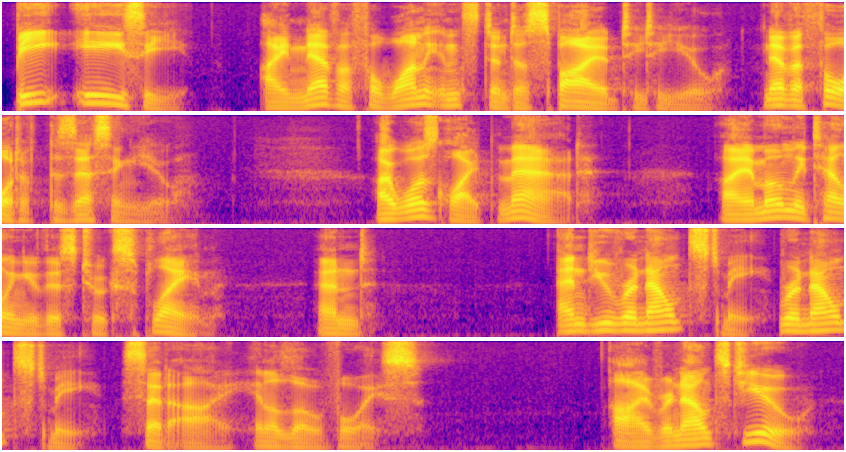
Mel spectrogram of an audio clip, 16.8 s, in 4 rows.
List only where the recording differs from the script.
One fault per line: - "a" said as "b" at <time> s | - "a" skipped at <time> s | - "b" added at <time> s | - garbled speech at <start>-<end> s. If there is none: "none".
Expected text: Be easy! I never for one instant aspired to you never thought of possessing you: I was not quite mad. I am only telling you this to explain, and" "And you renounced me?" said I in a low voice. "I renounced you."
- "to" added at 3.2 s
- "not" skipped at 6.4 s
- "renounced me" added at 12.3 s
